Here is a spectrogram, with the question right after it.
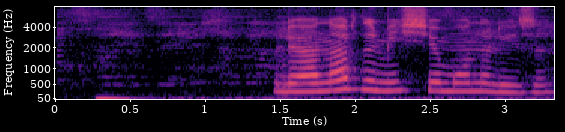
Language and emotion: Russian, neutral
